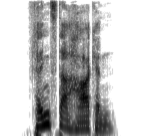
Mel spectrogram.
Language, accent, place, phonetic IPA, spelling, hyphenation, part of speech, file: German, Germany, Berlin, [ˈfɛnstɐˌhaːkn̩], Fensterhaken, Fen‧ster‧ha‧ken, noun, De-Fensterhaken.ogg
- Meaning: cabin hook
